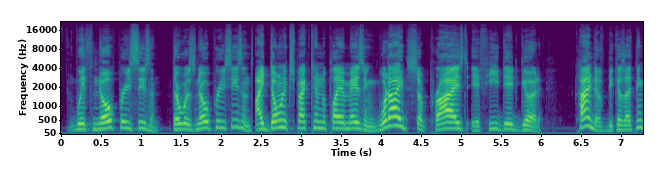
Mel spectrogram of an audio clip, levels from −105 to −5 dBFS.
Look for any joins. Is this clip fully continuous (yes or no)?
no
